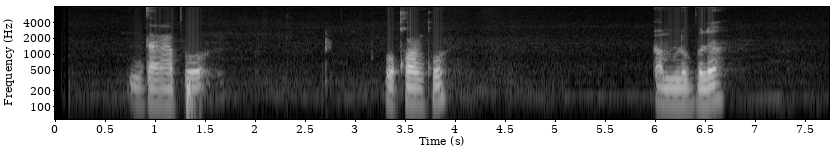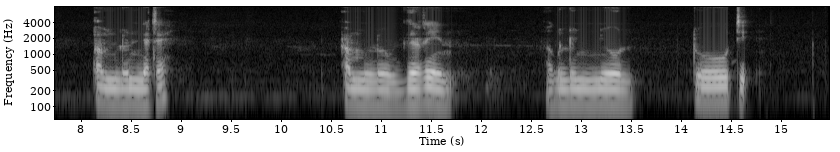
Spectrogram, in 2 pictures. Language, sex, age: Wolof, male, 25-35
